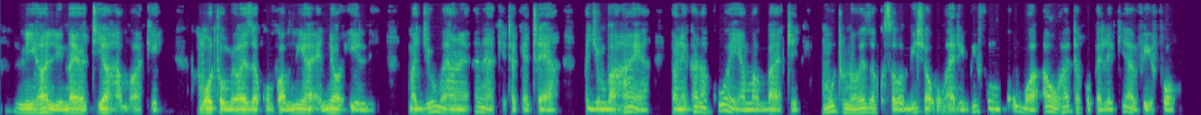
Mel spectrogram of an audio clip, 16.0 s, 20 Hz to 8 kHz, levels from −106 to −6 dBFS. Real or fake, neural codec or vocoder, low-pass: fake; codec, 16 kHz, 4.8 kbps, FACodec; 7.2 kHz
